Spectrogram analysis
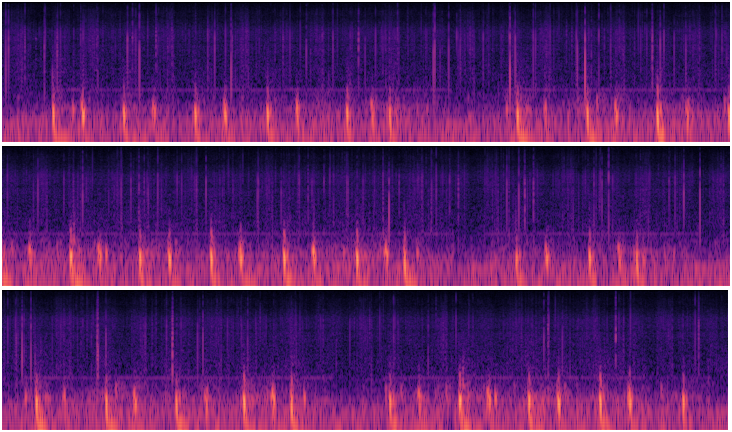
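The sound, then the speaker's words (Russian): Heart sounds of extrasystole in a bigeminy pattern: a premature beat follows each normal beat, with the extrasystole's first sound weakened and its second sound split. Many soft, low thumps repeat steadily over a faint hum. “Экстрасистола – это преждевременное сокращение сердца. Тоны экстрасистолы слышны после тонов нормального сокращения сердца. Первый тон экстрасистолы ослаблен.”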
